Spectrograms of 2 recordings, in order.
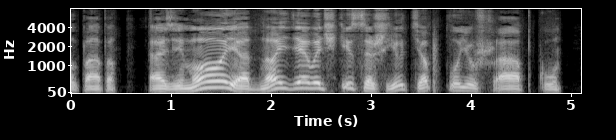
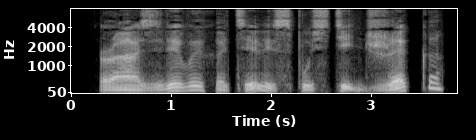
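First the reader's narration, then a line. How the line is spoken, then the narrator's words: Frightening voice. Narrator (Russian): страшным голосом спросил он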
